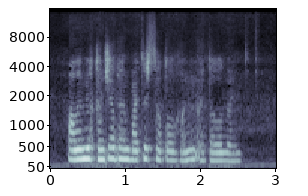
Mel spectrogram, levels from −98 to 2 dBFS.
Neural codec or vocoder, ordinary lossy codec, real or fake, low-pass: codec, 32 kHz, 1.9 kbps, SNAC; AAC, 48 kbps; fake; 14.4 kHz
